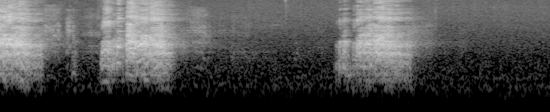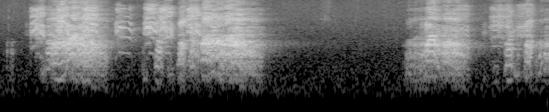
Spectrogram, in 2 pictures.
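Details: Raucous Hyacinth macaw calls from the Brazilian Pantanal: grating squawks delivered in irregular clusters, some doubled, with brief silences between the groups.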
